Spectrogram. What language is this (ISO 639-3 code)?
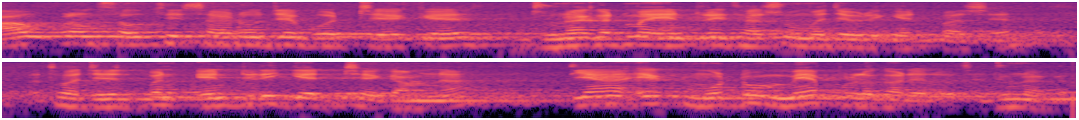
guj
